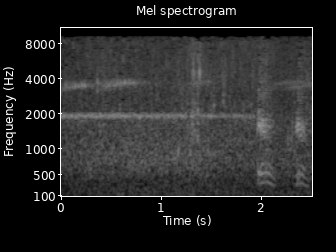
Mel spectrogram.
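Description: An American toad gives a long, steady, high-pitched musical trill that holds unbroken throughout, while two brief louder warbling calls break in near the end over a soft hiss.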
